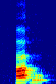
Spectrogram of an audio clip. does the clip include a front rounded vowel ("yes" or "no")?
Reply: no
